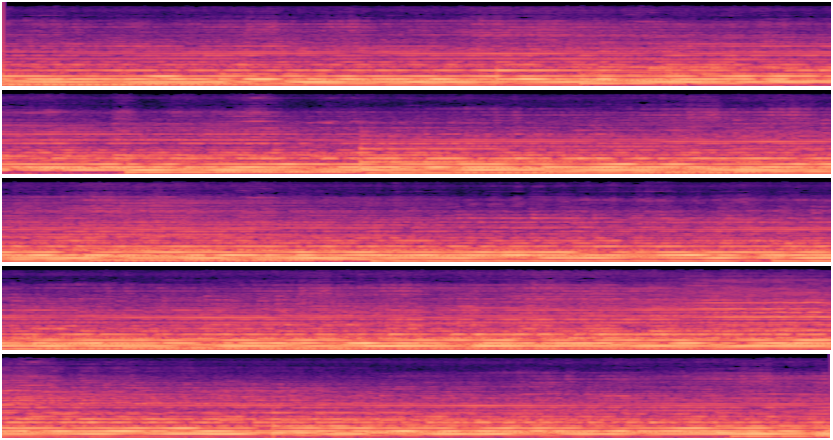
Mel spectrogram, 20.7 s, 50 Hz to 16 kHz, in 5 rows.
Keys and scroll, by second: 0.9 Escape, 3.6 3, 4.5 w, 8.3 Escape, 16.2 2, 18.6 shift+w.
